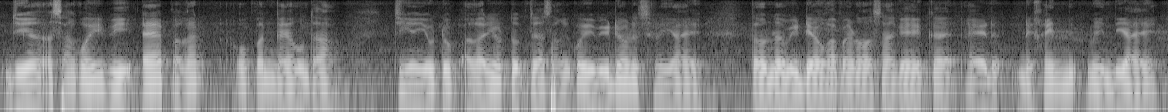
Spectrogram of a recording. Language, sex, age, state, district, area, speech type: Sindhi, male, 18-30, Maharashtra, Thane, urban, spontaneous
